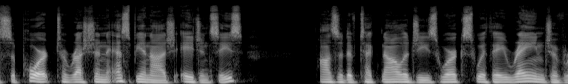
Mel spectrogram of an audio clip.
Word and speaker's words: Positive Technologies: It's simply pronounced Positive Technologies, transliterated into Cyrillic, and then transliterated back into the Roman alphabet.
